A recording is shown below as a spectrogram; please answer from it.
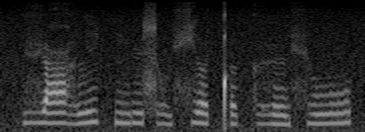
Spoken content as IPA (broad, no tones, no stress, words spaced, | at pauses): vʲəʕə̤lic ŋyso̤çə ǃəkɦø çu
